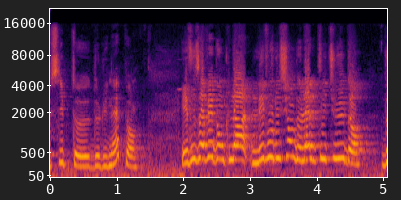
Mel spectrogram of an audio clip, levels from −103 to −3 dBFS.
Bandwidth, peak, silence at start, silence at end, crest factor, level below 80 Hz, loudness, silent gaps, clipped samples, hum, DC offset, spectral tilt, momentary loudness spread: 16 kHz; -16 dBFS; 0 s; 0 s; 12 dB; -52 dBFS; -28 LUFS; none; under 0.1%; none; under 0.1%; -4 dB/octave; 6 LU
